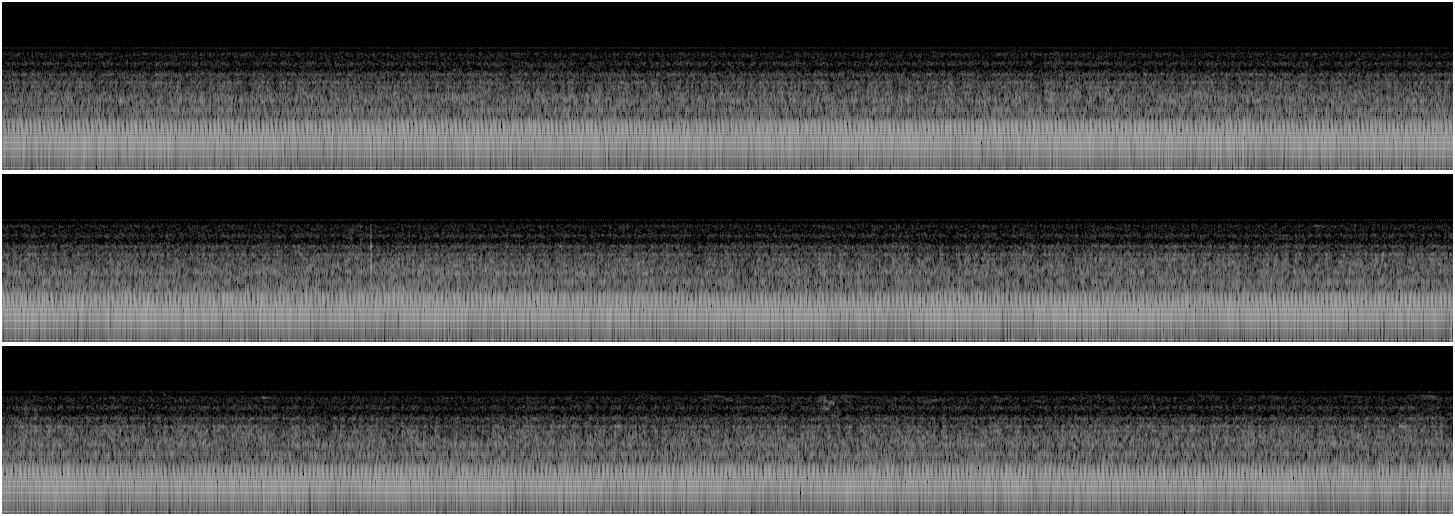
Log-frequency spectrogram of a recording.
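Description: Cruise ship Zaandam's machinery humming as the ship moves slowly past: a steady low drone that does not change.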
